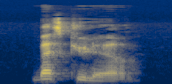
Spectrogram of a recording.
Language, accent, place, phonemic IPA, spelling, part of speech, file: French, France, Lyon, /bas.ky.lœʁ/, basculeur, adjective, LL-Q150 (fra)-basculeur.wav
- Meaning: rocking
